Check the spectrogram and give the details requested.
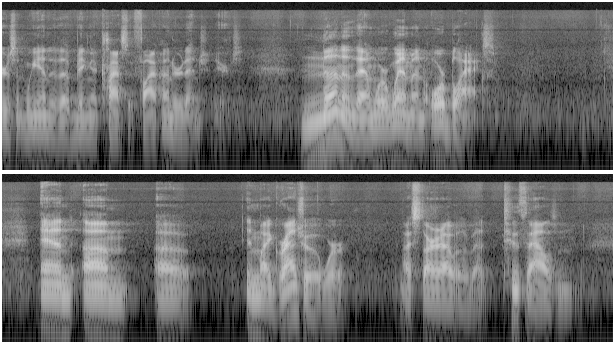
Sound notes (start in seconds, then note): none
